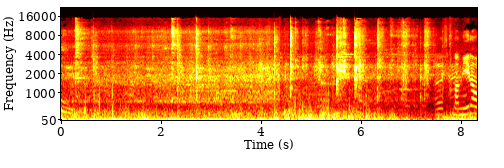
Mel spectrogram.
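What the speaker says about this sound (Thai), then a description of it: "มีรถไฟที่วิ่งจริงด้วยเข้าชานชาลา" A working train rolls into a station platform in Chiayi, Taiwan, with loud continuous rumble, wheel clatter and squealing brake tones, steady throughout amid crowd noise and people talking.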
